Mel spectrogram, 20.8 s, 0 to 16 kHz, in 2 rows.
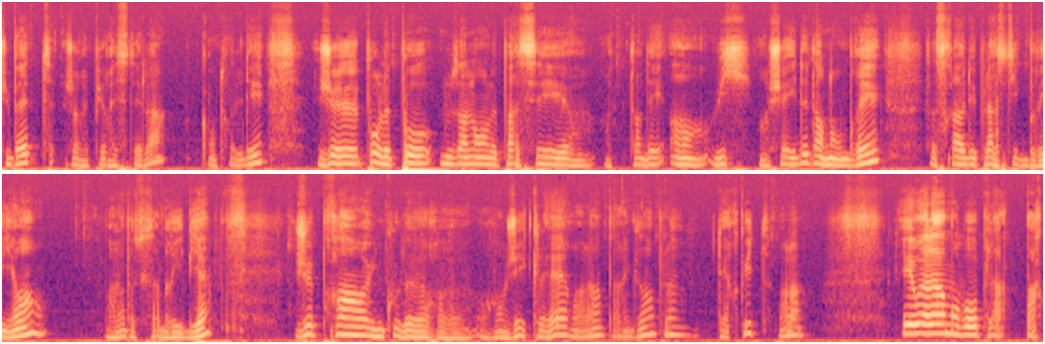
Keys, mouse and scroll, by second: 1.8 click, 2.2 ctrl+d, 4.8 click, 6.1 click, 6.8 click, 7.7 click, 8.8 click, 10.5 click, 12.7 click, 14.9 click, 17.6 click, 18.7 click, 19.2 click, 19.8-20.8 drag.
